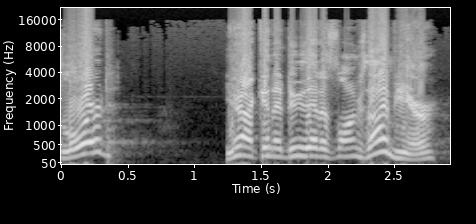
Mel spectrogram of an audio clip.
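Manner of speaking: a preacher voicing Peter's outburst at Jesus; Peter protesting. To Jesus, Peter bursts out in a high, loud protest.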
